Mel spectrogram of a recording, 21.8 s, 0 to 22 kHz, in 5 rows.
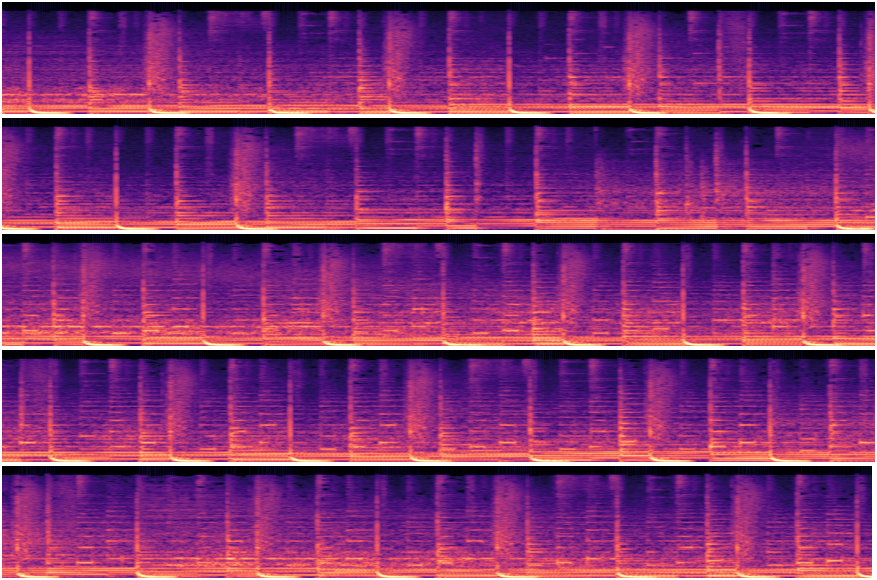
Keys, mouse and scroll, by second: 1.9-3.6 drag, 4.3 KP_3, 4.7 click, 5.5-6.1 scroll down 1, 6.1 r, 8.7-9.8 shift+middle drag, 9.8 Tab, 10.5 alt+z, 10.6 click, 10.9 click, 11.8 x, 13.7-14.3 scroll down 3, 14.3-15.5 shift+middle drag, 15.5 e, 21.3 middle click.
